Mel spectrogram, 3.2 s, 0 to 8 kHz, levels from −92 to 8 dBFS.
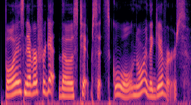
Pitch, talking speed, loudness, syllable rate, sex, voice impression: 210 Hz, 190 wpm, -18 LUFS, 4.8 syllables/s, female, feminine, adult-like, fluent, slightly intellectual, slightly friendly, slightly elegant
